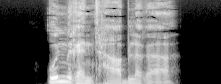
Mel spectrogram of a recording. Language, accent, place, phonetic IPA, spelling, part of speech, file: German, Germany, Berlin, [ˈʊnʁɛnˌtaːbləʁɐ], unrentablerer, adjective, De-unrentablerer.ogg
- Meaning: inflection of unrentabel: 1. strong/mixed nominative masculine singular comparative degree 2. strong genitive/dative feminine singular comparative degree 3. strong genitive plural comparative degree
